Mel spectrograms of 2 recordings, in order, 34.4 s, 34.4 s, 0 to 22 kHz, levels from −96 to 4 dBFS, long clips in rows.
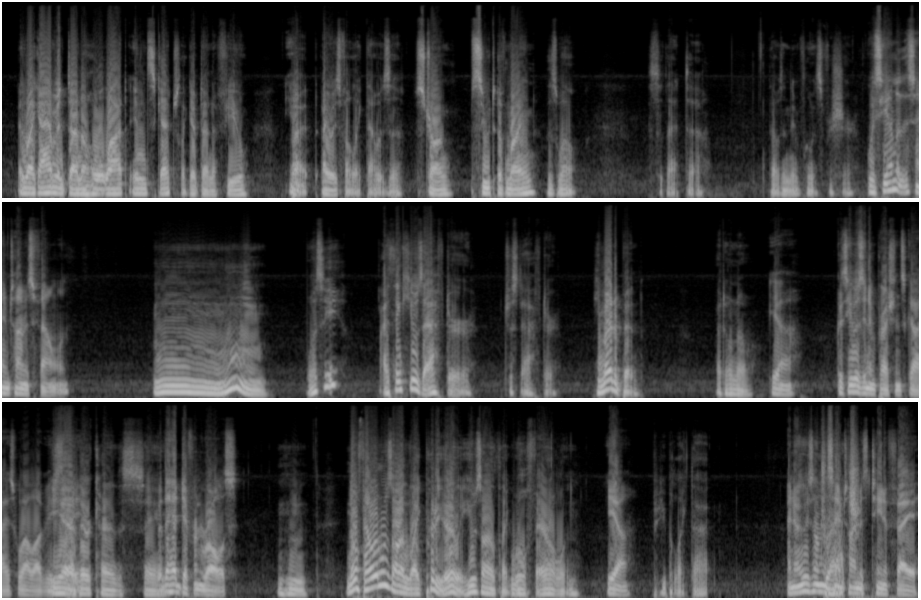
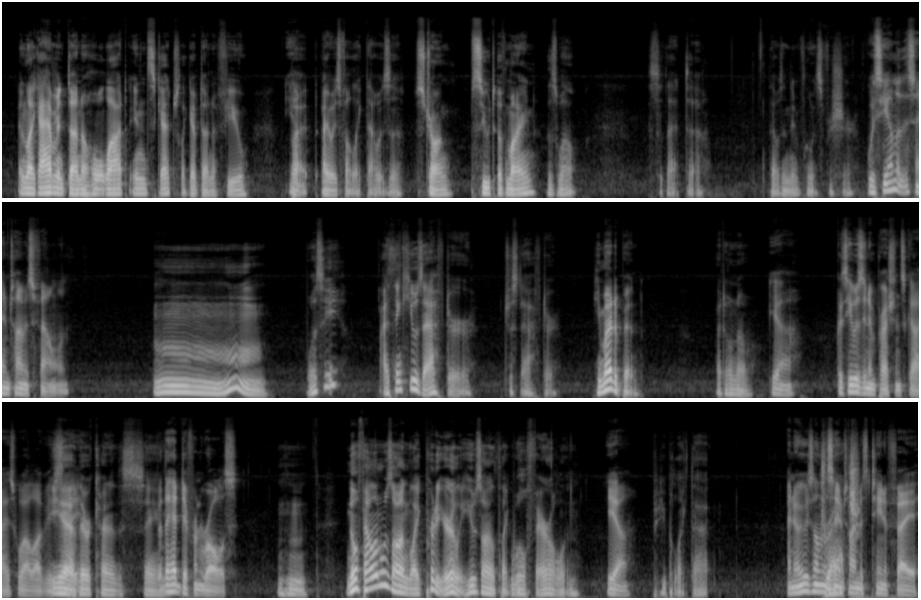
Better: second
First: distortion; heavy; 8% of the sound clipped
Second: none

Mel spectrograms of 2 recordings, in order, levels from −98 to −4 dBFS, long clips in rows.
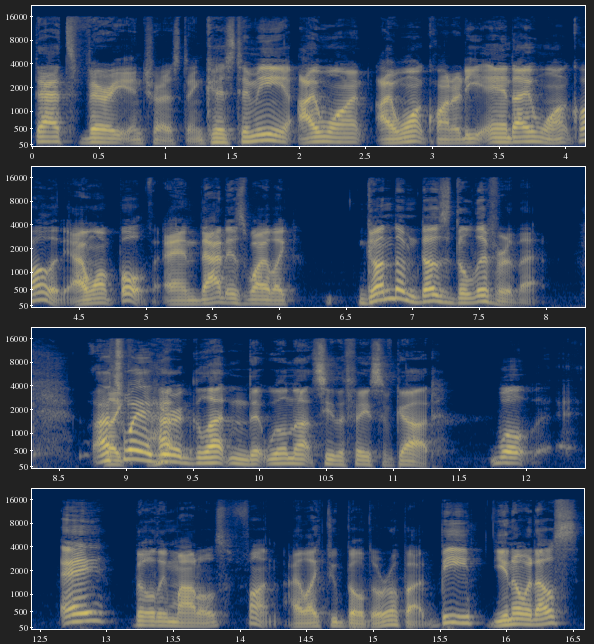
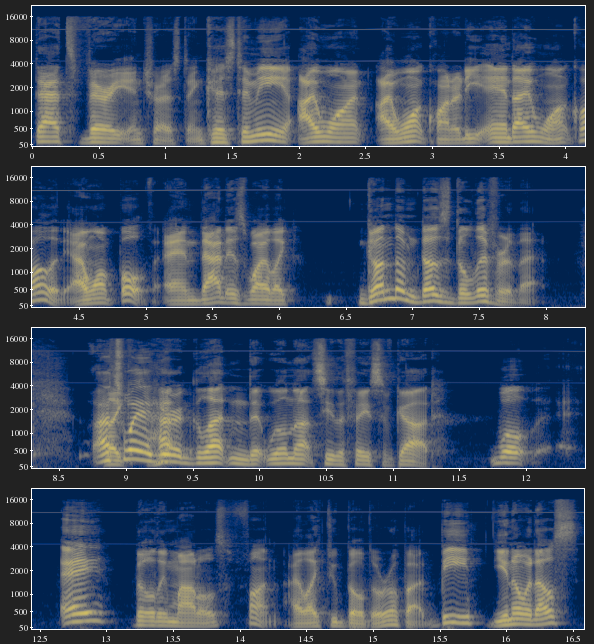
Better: first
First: none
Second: high-pitched whine; faint; throughout; 11 kHz, 35 dB below the speech

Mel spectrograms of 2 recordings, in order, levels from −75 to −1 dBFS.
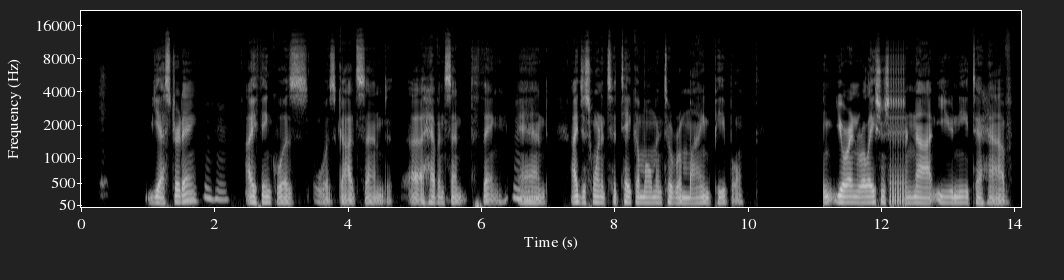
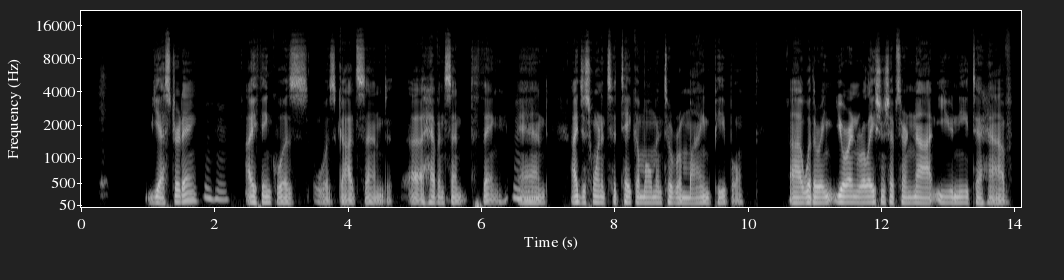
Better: second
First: audio freezing; at 10 s for 1 s and at 12 s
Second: none

